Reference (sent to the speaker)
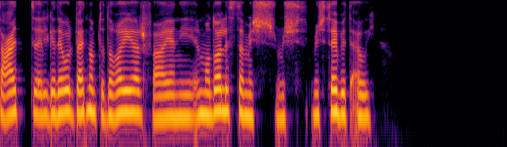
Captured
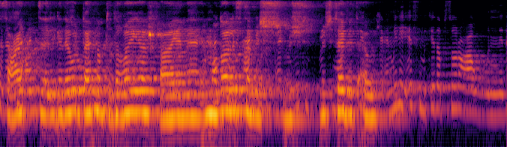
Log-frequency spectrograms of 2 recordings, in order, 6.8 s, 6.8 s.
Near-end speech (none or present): present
